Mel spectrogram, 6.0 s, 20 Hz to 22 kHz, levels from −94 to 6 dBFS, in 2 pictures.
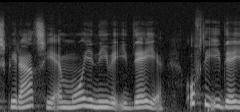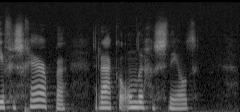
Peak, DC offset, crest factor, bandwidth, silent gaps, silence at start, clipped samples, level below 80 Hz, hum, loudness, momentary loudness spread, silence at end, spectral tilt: -18 dBFS; under 0.1%; 16 dB; over 20 kHz; none; 0 s; under 0.1%; -68 dBFS; none; -34 LUFS; 12 LU; 0.55 s; -4.5 dB/octave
